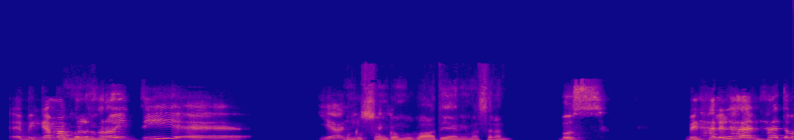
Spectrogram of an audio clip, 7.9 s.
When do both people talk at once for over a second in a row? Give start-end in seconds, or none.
none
